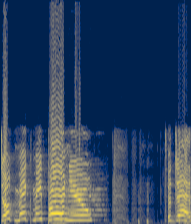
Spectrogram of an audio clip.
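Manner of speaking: very loud, high-pitched, menacing, intimidating yell. A player's character threatens someone who shut them out, intimidating yell. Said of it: "I'm I'm yelling intimidation".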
